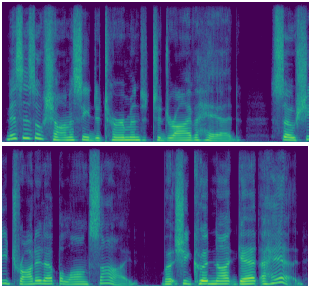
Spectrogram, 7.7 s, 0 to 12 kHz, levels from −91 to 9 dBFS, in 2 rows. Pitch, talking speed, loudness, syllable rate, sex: 225 Hz, 135 wpm, -19 LUFS, 4.4 syllables/s, female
